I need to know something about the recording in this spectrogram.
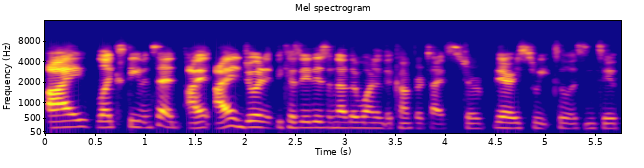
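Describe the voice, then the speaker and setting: A woman's voice: fairly low pitch, flat delivery, fast, a bit bright, no echo. A woman co-hosting a casual review podcast in a wordy, tongue-in-cheek way. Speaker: podcast co-host. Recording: dull, dry lo-fi voice recording.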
